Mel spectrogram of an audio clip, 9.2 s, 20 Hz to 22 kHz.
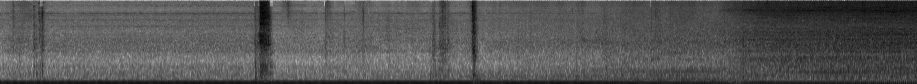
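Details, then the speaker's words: Salvage 2011 Subaru STI, 170,000 km, engine rebuilt about 20,000 km ago after a spun bearing; engine catches and settles into steady even idle, smooth low rumble, no knocks or ticks; healthy. "nothing has exploded yet. That's a good sign. No weird smells. No weird sounds."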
